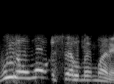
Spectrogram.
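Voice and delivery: mock fervent, heartfelt, passionate delivery, high-pitched. Retelling what an emotional lady said at a gathering, imitating a passionate woman. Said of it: "real passionate".

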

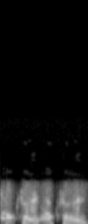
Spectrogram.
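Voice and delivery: ordinary talk

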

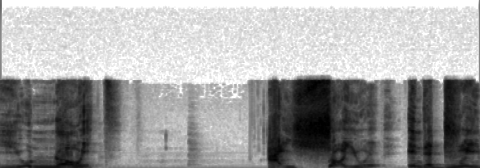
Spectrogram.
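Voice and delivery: very loud booming voice. Speaker retelling what the Lord answered her, acting out a raised voice. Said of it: "Now he raised his voice".

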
